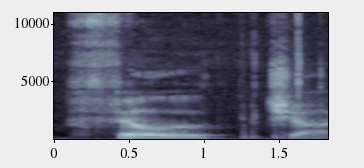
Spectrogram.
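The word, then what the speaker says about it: fylgja: a fetch f-e-t-c-h or the norse uh pronunciation would be phil cha i don't know how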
